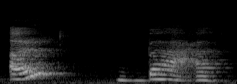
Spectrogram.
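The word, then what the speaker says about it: أربع: ain, and it becomes arba'. So there's a. It's not a, it's a. Arba'. So let's repeat the difference. Arb, a, or arba'.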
